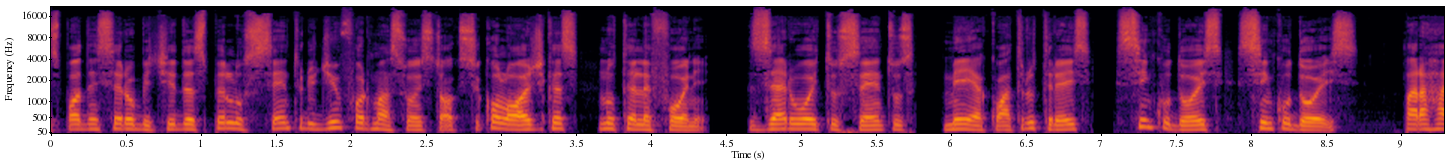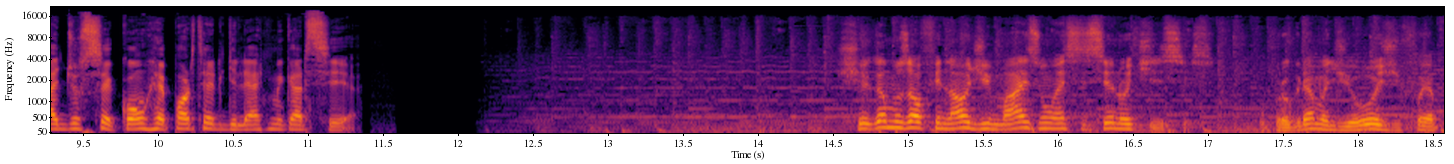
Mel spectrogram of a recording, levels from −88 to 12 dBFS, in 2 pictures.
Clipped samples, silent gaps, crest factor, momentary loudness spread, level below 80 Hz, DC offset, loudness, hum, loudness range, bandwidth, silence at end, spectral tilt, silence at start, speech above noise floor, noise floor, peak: under 0.1%; 4.38-4.63 s, 5.85-5.92 s, 6.94-7.07 s, 11.36-11.40 s, 11.58-12.10 s; 20 dB; 12 LU; -48 dBFS; under 0.1%; -19 LUFS; none; 7 LU; over 20 kHz; 0 s; -4 dB/octave; 0 s; 33 dB; -52 dBFS; 0 dBFS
